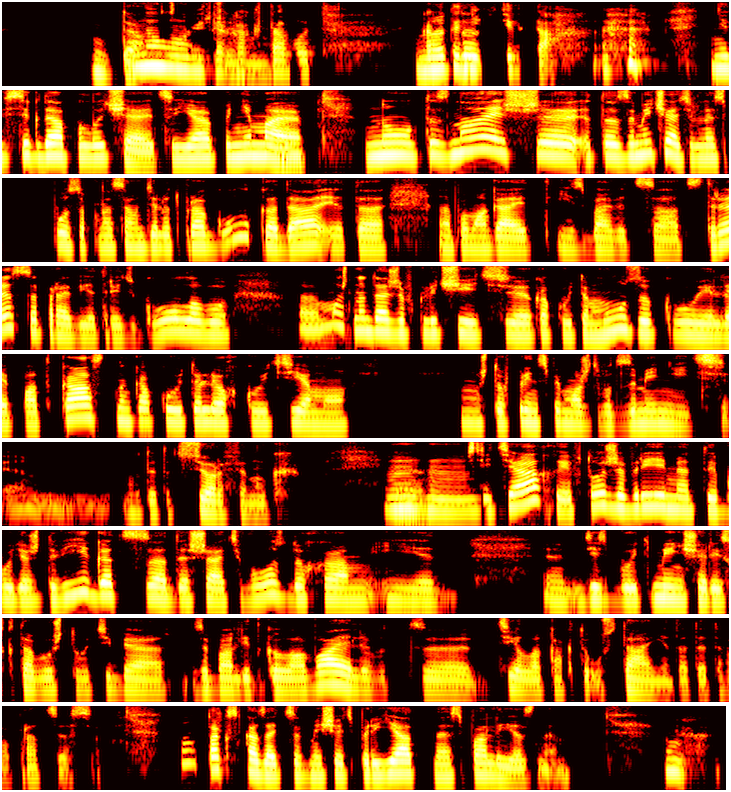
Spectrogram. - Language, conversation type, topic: Russian, advice, Как мне сократить вечернее время за экраном и меньше сидеть в интернете?
- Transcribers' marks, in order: tapping; chuckle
